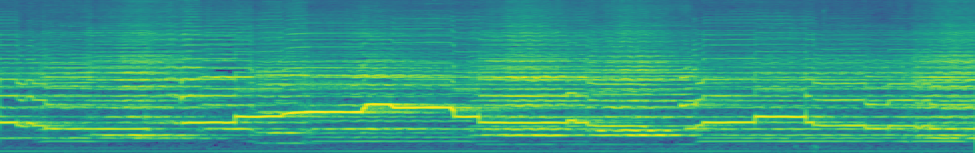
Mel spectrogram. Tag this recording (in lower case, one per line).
woodwind instrument
bowed string instrument
musical instrument
music
flute
fiddle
